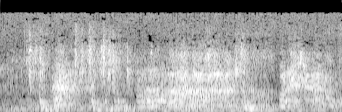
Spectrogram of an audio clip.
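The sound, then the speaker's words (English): Fred Harlan's dog growls low and steadily, fairly loud, the rough rumble swelling and easing slightly over a few seconds with no voices present. “Seems to be no one here but the dog.”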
